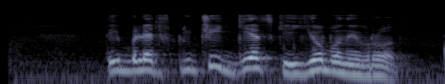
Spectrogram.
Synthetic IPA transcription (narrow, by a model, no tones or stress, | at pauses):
t̪ɨblʲatʲfklʲʉt͡ɕit̚ʲdʲet̪skʲijjobənɨjvrot̪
